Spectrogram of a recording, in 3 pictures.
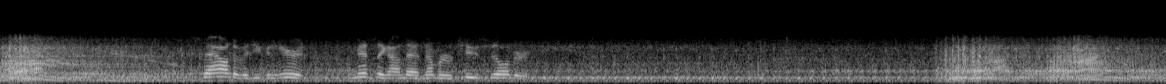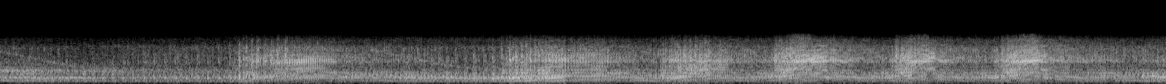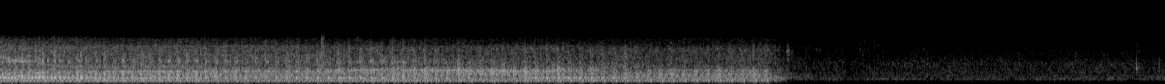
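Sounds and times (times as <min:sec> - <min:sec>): motorcycle engine idling and revving: 0:00.0 - 0:31.4.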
